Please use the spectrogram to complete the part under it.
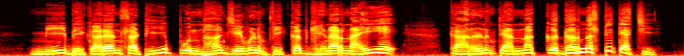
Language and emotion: Marathi, disgusted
